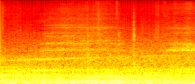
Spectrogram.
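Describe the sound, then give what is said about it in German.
A car engine drones loudly and steadily while driving, noticeably louder and different-sounding than it used to be, a deep low rumble with a humming tone and no breaks, the level holding even throughout. “Allerdings, äh, vielleicht hört ihr es ja, mein Auto ist äh, deutlich lauter und hört sich ganz anders an als damals, als ich meine Sprechgarnitur fürs Auto fertig gemacht habe.”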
